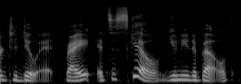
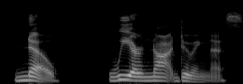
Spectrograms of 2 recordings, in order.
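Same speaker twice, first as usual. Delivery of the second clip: put-on stern, super serious tone; 2 semitones lower than usual. Speaker acts out a parent suddenly refusing a child, mock super serious refusal. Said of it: "you get like super serious about it".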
